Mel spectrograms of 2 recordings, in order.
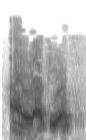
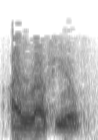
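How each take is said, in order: First: It is said in a perfunctory, offhand way. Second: It is said in a sincere, heartfelt way. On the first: The feeling behind it is insincere. The speaker calls it wrong. "a perfunctory" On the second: The feeling behind it is sincere. The speaker calls it right. "a sincere, heartfelt"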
